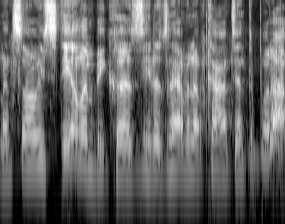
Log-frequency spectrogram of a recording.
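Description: A very fast voice in a New York accent with very wide pitch swings. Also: man. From Brooklyn, New York. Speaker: comedian. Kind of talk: casual chat.

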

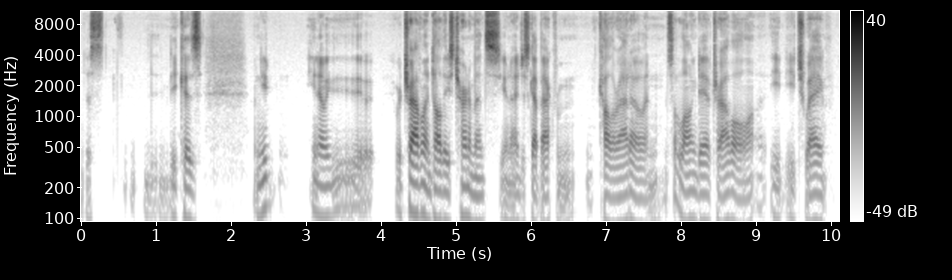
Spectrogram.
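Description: A mumbling man with a very deep, low voice and an American accent, lively intonation, a moderate pace, and long, frequent pauses. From United States. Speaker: professional beach volleyball player. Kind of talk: casual interview chat. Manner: low talker, mumbles.

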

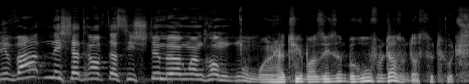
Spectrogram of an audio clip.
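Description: Projecting a raised voice, a man speaks in a bright, sharp, animated and energetic tone, his pitch swinging very widely. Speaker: preacher. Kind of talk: sermon. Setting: church with live audience. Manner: animated, loud, energetic call-and-response; urgent, direct appeals to the audience.

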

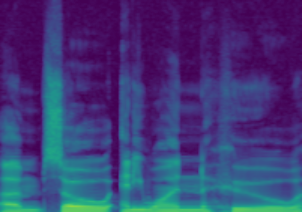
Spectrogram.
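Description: Man with a Californian accent against a quiet background. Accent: Californian American. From San Diego, US. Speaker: podcast host. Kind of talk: interview.

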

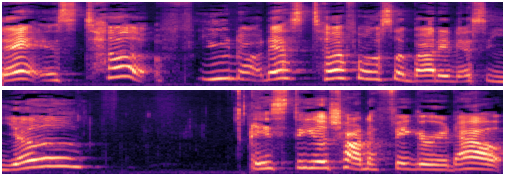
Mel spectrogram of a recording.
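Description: A woman's high voice with lively intonation at a fairly slow pace, in a very clean recording over a silent background. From US South, Little Rock, Arkansas. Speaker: podcaster and small business owner. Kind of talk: solo reflective monologue. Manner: casual, filler-heavy.

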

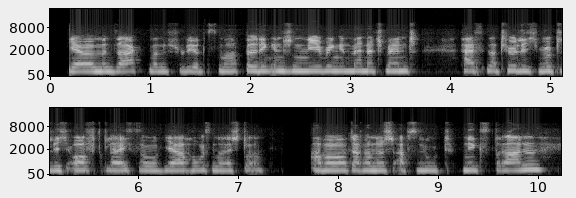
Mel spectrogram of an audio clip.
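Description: A fairly high, somewhat breathy woman's voice at a fairly slow pace, in a monotone, flat intonation. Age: 20s. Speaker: university student. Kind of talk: interview.

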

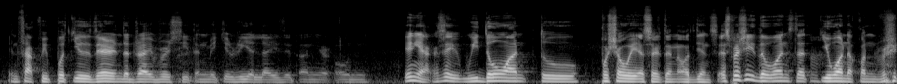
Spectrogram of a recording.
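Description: Talking at a very fast pace, a man at a medium pitch shows big swings in loudness and ordinary pitch variation. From Philippines. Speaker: film director. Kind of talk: interview. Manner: hesitant with fillers.

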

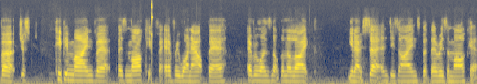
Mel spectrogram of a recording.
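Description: A woman speaks at a moderate pace in a Southeast London accent. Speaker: graphic designer. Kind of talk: casual interview.

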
